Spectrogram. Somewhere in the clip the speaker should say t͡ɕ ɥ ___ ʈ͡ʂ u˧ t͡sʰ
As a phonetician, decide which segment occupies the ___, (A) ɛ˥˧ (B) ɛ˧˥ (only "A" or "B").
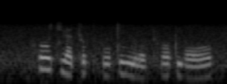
B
